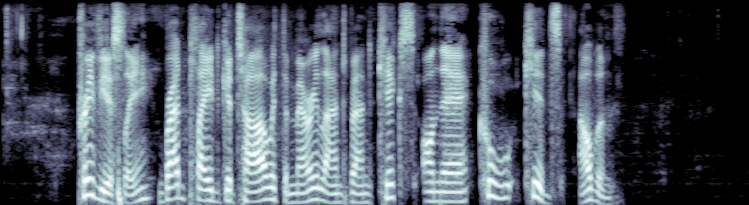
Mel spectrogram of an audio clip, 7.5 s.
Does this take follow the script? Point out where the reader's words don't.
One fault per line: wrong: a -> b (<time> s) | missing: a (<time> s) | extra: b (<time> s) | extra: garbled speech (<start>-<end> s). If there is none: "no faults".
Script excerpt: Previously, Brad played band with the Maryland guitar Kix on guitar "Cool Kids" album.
wrong: band -> guitar (2.2 s)
wrong: guitar -> band (3.5 s)
wrong: guitar -> their (4.4 s)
